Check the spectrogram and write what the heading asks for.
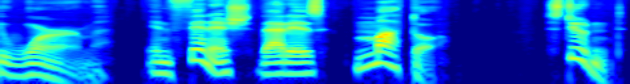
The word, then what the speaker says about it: mato: In Finnish, that is mato. Student, say mato. Mato. Good. One T, one quick beat.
